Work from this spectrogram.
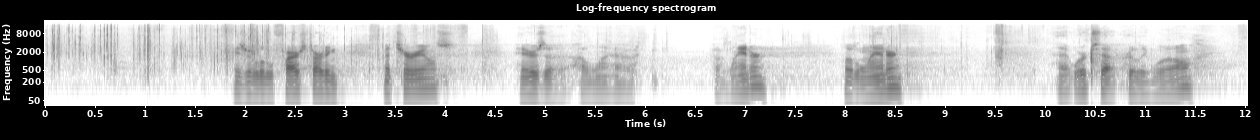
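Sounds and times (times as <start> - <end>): plastic wrapping crinkling: 0.0 - 4.7, 7.5 - 10.1.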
